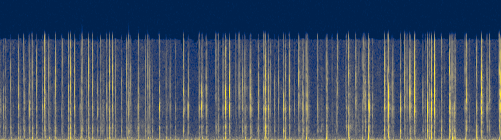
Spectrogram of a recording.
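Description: Long dark acrylic nails rapidly tap and scratch the wooden back of a hand-sized, solid-wood, dark brown hair brush with black bristles. The result is a dense, quiet stream of crisp, bright clicks and dry scratches with almost no ring, over a faint low steady hum.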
